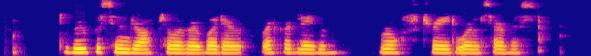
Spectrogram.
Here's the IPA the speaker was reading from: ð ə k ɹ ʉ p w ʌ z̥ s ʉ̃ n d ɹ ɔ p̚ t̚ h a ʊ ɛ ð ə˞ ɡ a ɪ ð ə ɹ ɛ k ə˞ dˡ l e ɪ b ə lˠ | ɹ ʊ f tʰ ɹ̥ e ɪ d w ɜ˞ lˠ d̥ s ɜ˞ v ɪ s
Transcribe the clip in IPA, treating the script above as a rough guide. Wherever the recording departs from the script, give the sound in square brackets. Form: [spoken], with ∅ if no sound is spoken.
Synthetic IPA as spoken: ð ə [ɡ] ɹ ʉ p w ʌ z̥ s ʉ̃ n d ɹ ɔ p̚ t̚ h a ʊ ɛ [v] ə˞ [b] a ɪ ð ə ɹ ɛ k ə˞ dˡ l e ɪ b ə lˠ | ɹ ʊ f tʰ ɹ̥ e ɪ d w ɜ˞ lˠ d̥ s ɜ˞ v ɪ s

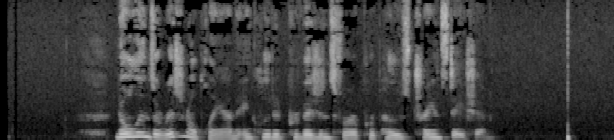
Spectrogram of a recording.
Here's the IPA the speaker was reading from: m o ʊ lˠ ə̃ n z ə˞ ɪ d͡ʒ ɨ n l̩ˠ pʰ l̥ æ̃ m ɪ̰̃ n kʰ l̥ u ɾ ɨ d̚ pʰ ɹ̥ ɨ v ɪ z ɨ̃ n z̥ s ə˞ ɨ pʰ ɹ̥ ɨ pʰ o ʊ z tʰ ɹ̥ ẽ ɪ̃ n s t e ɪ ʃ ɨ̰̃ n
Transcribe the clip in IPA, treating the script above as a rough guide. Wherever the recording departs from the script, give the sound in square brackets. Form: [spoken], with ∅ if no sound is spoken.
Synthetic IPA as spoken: [n] o ʊ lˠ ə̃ n z ə˞ ɪ d͡ʒ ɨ n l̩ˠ pʰ l̥ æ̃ [n] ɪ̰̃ n kʰ l̥ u ɾ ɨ d̚ pʰ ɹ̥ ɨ v ɪ [ʒ] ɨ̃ n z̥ [f] ə˞ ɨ pʰ ɹ̥ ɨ pʰ o ʊ z tʰ ɹ̥ ẽ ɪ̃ n s t e ɪ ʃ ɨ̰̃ n

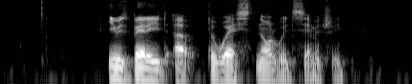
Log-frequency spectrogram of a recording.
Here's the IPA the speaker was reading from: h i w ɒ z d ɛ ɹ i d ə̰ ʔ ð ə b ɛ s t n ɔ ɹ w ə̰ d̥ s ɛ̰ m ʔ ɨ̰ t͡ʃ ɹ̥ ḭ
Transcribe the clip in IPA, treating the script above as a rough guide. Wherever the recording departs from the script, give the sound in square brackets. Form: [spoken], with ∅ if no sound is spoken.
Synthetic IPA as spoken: h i w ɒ z [b] ɛ ɹ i d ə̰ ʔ ð ə [w] ɛ s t n ɔ ɹ w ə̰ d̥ s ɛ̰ m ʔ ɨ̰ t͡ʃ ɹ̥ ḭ

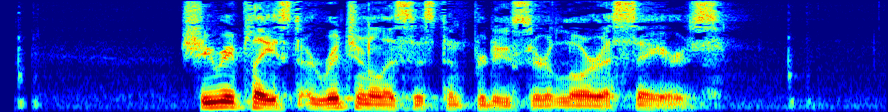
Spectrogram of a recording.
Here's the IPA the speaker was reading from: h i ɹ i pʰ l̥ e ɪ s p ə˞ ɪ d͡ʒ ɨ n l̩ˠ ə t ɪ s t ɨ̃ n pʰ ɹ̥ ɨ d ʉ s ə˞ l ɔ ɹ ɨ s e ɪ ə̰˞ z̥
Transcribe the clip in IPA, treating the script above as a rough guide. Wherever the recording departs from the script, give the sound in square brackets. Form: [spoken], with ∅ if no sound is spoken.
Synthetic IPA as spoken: [ʃ] i ɹ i pʰ l̥ e ɪ s [t] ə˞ ɪ d͡ʒ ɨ n l̩ˠ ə [s] ɪ s t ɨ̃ n pʰ ɹ̥ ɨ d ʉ s ə˞ l ɔ ɹ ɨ s e ɪ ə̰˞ z̥

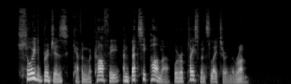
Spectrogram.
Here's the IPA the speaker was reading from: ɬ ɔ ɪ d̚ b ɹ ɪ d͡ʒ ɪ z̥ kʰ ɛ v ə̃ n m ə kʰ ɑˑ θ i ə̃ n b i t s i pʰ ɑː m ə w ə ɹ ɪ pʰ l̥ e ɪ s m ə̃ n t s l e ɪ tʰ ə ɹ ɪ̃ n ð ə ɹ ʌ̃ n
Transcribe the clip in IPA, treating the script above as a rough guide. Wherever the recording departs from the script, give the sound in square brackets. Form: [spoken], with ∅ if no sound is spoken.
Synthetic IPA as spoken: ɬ ɔ ɪ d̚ b ɹ ɪ d͡ʒ ɪ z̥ kʰ ɛ v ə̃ n m ə kʰ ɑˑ θ i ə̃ n b [ɛ] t s i pʰ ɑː m ə w ə ɹ ɪ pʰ l̥ e ɪ s m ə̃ n t s l e ɪ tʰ ə ɹ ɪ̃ n ð ə ɹ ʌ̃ n

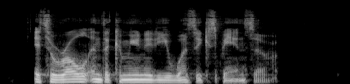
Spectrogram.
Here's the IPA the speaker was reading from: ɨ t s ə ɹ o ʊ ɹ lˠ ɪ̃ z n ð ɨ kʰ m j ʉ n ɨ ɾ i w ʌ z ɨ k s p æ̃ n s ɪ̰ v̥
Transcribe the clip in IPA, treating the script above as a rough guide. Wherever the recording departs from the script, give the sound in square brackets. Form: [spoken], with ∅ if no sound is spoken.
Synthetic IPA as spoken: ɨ t s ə ɹ o ʊ [∅] lˠ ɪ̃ [∅] n ð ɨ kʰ m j ʉ n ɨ ɾ i w ʌ z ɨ k s p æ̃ n s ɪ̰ v̥

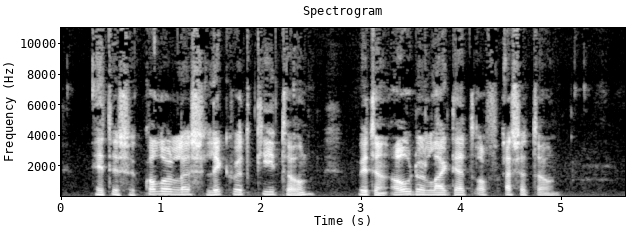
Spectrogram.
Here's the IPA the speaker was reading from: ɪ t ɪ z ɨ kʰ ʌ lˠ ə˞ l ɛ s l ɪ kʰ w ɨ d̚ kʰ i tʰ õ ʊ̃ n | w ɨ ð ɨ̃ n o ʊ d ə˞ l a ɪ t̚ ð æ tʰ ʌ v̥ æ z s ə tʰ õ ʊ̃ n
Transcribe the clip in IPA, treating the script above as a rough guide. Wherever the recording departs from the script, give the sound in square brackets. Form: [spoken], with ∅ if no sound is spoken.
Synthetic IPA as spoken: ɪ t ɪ z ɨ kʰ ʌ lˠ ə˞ l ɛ s l ɪ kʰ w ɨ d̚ kʰ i tʰ õ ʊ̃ n | w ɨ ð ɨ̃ n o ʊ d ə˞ l a ɪ [k̚] ð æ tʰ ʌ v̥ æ [∅] s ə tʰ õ ʊ̃ n

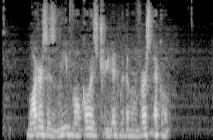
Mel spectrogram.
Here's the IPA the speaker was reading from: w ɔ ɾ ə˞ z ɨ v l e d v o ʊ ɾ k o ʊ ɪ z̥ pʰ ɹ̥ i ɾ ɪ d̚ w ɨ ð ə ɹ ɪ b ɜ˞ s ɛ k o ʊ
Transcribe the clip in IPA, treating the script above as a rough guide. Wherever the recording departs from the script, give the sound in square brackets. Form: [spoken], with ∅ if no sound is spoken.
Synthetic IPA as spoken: w ɔ ɾ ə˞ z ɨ [z] l [i] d v o ʊ [∅] k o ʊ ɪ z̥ [tʰ] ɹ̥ i ɾ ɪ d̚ w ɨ ð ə ɹ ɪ [v] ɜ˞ s ɛ k o ʊ

